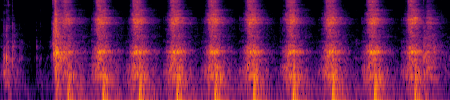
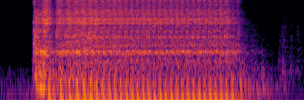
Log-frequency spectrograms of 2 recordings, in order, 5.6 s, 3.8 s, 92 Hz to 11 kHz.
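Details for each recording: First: 1986 Bass Tracker boat outboard, AGM Interstate battery, burnt wires smoking: slow labored cranking about two strokes a second without catching; owner doubts battery, suspects burnt wiring, possibly weak battery. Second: 1986 Bass Tracker boat outboard, previously not starting: cranks briefly, catches and runs steady and even for a few seconds before shutting off cleanly; bad battery was the problem.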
